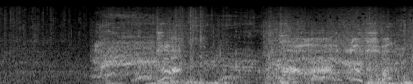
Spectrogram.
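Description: A monstrous creature roars up close.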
